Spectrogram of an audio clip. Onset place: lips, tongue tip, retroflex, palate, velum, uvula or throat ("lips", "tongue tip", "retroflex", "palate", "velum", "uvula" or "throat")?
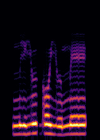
lips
